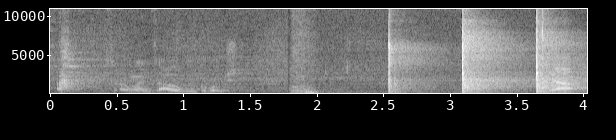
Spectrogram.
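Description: Metal hammer blows on a car's drive shaft as it is being fitted: a dull thud, then three sharp strikes about half a second apart in the second half. A voice murmurs briefly near the start.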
